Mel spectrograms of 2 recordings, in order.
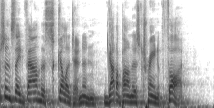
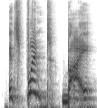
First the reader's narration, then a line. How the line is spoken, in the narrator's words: cried Mary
